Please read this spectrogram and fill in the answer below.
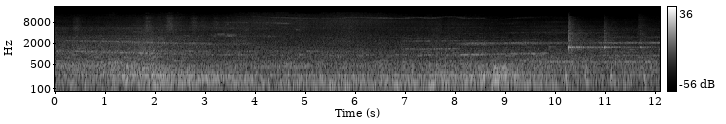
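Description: Alstom Régiolis electric multiple unit rolling slowly along the platform: a low rumble of wheels on rail with thin, steady brake and wheel squeal over it, and a few sharp clicks about ten seconds in.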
